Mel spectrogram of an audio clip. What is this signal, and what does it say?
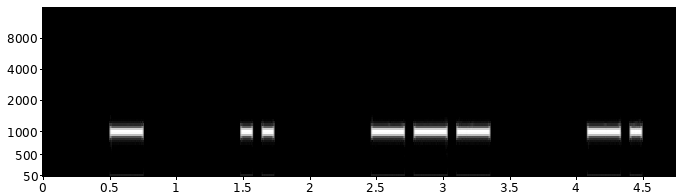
Morse code, heard as a keyed tone, about 15 wpm, spaced as for 8 wpm, 1000 Hz. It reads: TION
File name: qotdfiles / 8wpm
